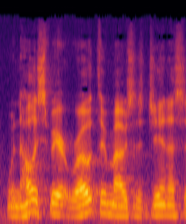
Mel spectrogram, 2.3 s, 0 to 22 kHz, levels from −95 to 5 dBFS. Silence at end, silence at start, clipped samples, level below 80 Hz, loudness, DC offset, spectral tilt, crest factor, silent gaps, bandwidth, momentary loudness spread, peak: 0 s; 0.1 s; under 0.1%; -52 dBFS; -18 LUFS; under 0.1%; -4.5 dB/octave; 16 dB; none; 16 kHz; 6 LU; -2 dBFS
